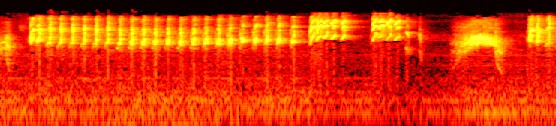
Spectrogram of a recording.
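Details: Long-tailed shrike song as a provoking lure: a long rapid rattling trill, followed by harsh bursts and a single drawn-out nasal squawk.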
